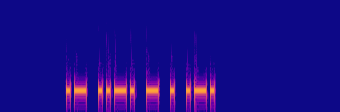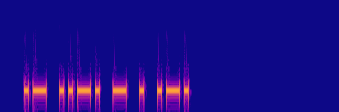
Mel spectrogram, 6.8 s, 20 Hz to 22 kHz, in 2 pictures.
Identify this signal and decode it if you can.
Morse code, heard as a keyed tone, about 27 wpm, 700 Hz. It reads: AFTER AFTER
